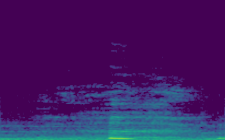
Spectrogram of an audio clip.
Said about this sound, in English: Oh my god, I'm yawning. How embarrassing.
